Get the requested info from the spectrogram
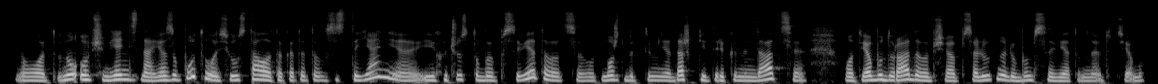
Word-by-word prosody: Ну 180 -2 -2
вот. 175 -2 +1
Ну, 220 +6 +5
в - - +4
общем, 210 -3 +2
я 215 +3 +6
не 225 - +3
знаю. 185 -4 0
Я 195 +1 +3
запуталась 220 - +1
и - - +2
устала 205 -1 +3
так 185 0 -5
от 185 - -4
этого 190 0 -3
состояния 205 - 0
и 190 0 0
хочу 210 +3 -4
с 220 - -15
тобой 190 -3 -1
посоветоваться. 195 - -1
Вот, 175 +1 -6
может 200 +2 -1
быть, 180 -2 -4
ты 190 - -5
мне 180 -2 -1
дашь 210 +5 +1
какие-то 195 -1 -3
рекомендации. 185 +5 -1 0.4
Вот 175 -2 -2
я 190 +2 +5
буду 200 -2 +3
рада 210 +1 +4
вообще 175 -1 -1
абсолютно 190 +7 -1
любым 185 0 +1
советам 165 -4 -3
на 165 - -3
эту - - -8
тему. 170 - -5
190 Hz, 205 wpm, -23 LUFS, 180-215 Hz, 0.4 s, я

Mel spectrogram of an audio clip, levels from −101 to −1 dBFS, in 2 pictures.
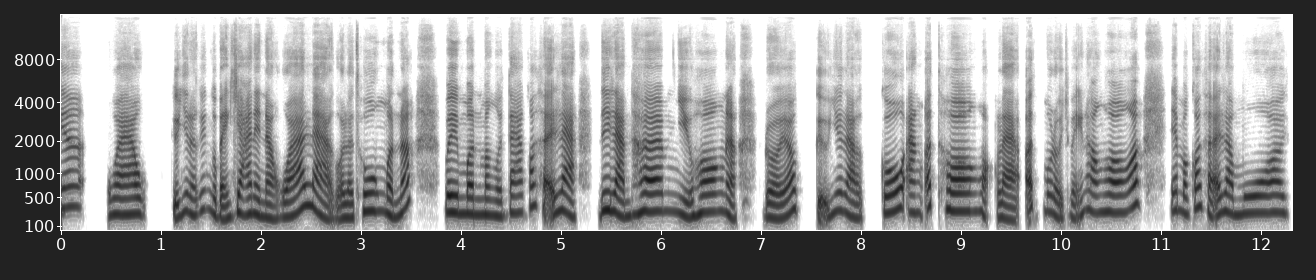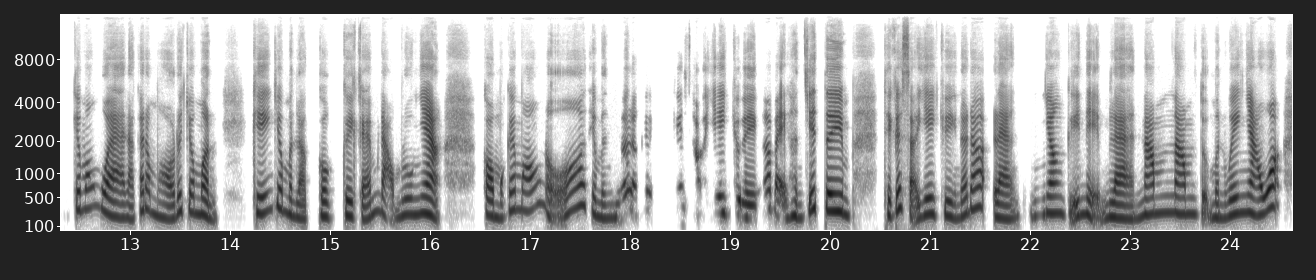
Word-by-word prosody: á, 355 +1 -1 0.2
wow, 245 +1 +2 0.3
kiểu 195 - 0
như 275 - -3
là, 235 - -1
cái 300 +4 -7
người 245 -6 -2
bạn 180 +2 +1
trai 250 +2 +1
này 245 -2 +1
nè 200 -2 +1
quá 215 - +2
là, 305 -9 +2
gọi 195 - -1
là, 200 - +2
thương 285 +4 0
mình 235 -3 +2
á. 285 - +3 0.3
Vì 270 0 +5
mình 250 -1 +3
mà 240 0 +1
người 220 -2 -2
ta 265 +4 -2
có 355 +6 -2
thể - - +1
là 280 -5 +2 0.2
đi 300 +2 +3
làm 225 -6 +3
thêm 285 +3 +4
nhiều 225 -6 -1
hơn 275 +4 +3
nè, 245 -6 +1 0.3
rồi 195 -1 +1
á, 270 +6 +3 0.2
kiểu - - -1
như 280 +7 -3
là, 215 -6 0 0.2
cố 270 +4 +4
ăn 275 -6 +1
ít - - 0
hơn 285 -2 +4
hoặc 290 - -5
là 180 -4 +1
ít - - +1
mua 280 -1 -4
đồ 220 - 0
cho - - -8
bản 230 - -4
thân 275 -2 -2
hơn 270 0 +3
á, 355 +4 +5 0.3
để 295 - -2
mà 260 -4 -2
có 335 +7 0
thể 315 - 0
là 270 -1 +1
mua 260 +2 +1 0.3
cái 310 - -1
món 325 +1 -4
quà 225 -7 +3
là 185 -2 -4
cái 295 - -3
đồng 305 -5 -3
hồ 185 -3 -1
đó 275 - -1
cho 280 -1 -3
mình, 235 -6 +2 0.4
khiến 260 +3 0
cho 330 - 0
mình 240 -7 -3
là 200 - -1
cực 215 -3 +1
kỳ 225 - +3
cảm 195 +5 -3
động 260 -6 -4
luôn 240 +1 -1
nha. 250 -1 +5 0.4
Còn 225 -3 +2
một 200 - -5
cái 300 - -2
món 310 +4 -2
nữa 310 +8 -1
thì 250 - -2
mình 195 -3 -3
nhớ 200 - -5
là 365 - -2
cái 300 - -12 0.2
cái 355 - -13
sợi - - -10
dây - - -2
chuyền 200 -4 0
đó 315 - -1
bạn, - - 0
hình 215 -2 -1
trái 310 +11 +1
tim. 285 -5 +5 0.3
Thì 230 - -2
cái 310 - +3
sợi 200 - -2
dây 245 +1 +2
chuyền 215 -4 -2
đó 225 - 0
đó 335 +2 +2
là 195 -3 +1 0.2
nhân 255 +4 -1
kỷ 210 -3 -2
niệm 230 -4 -3
là 195 -3 +3
5 250 +6 -1
năm 250 -1 +1
tụi - - -5
mình 200 -1 -3
quen 245 +4 +1
nhau 260 -2 +3
á. 350 0 +7
255 Hz, 280 wpm, -21 LUFS, 220-285 Hz, 0.4 s, á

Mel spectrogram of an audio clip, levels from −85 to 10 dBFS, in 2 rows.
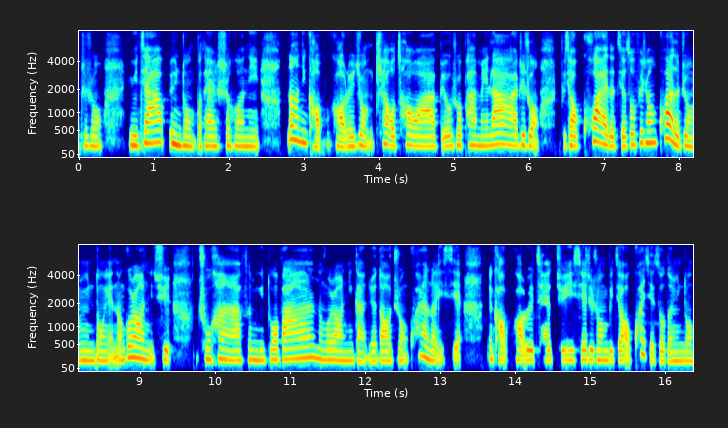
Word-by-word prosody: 这 190 - -6
种 185 +1 -3 0.3
瑜 195 -1 +2
伽 240 +5 +3
运 220 -4 +4
动 185 -3 0
不 - - -4
太 180 -1 -1
适 185 +2 -4
合 180 -1 -2
你。 180 0 -2 0.4
那 300 -3 +4
你 245 - +2
考 - - +1
不 210 0 -12
考 170 -6 +1
虑 175 +1 0
这 200 - -2
种 215 +5 -3
跳 215 -6 +1
操 195 +1 -2
啊， 180 -1 +3
比 175 - -6
如 185 - 0
说 195 0 -1
帕 200 +1 -2
梅 185 -1 -1
拉 205 +2 +3 0.2
啊 190 -1 +2
这 195 0 +1
种， 185 -2 0 0.3
比 - - -9
较 190 -1 +4
快 235 +5 +5
的、 180 -2 +1
节 175 0 -2
奏 210 +4 -1
非 245 - -2
常 245 0 +2
快 330 +3 +8
的 195 - +4
这 180 - -10
种 180 0 -1
运 175 -1 -1
动， 175 -1 -1
也 200 - -4
能 - - -1
够 230 - +2
让 215 -5 +3
你 - - -5
去 185 -2 -2 0.3
出 200 -1 -3
汗 200 0 -1
啊、 180 0 0
分 190 +2 -6
泌 180 -1 -2
多 190 +1 -1
巴 200 0 +2
胺， 220 +3 +1
能 200 -2 -1
够 185 - -1
让 180 -2 0
你 175 - -4
感 170 -2 -4
觉 170 - -6
到 175 0 +1
这 170 - -11
种 - - -4
快 255 -4 -2
乐 175 -3 0
一 - - -6
些， - - -6 0.3
你 205 - -5
考 - - +1
不 - - -12
考 185 - +1
虑 185 - +3
采 180 0 -5
取 185 - -6
一 185 - -2
些 185 0 -2
这 190 - 0
种 185 -1 -2
比 175 - -2
较 180 0 +1
快 300 -1 -3
节 160 - -5
奏 175 0 -4
的 165 0 -3
运 170 0 -3
动 170 0 -3
185 Hz, 335 characters per minute, -20 LUFS, 180-205 Hz, 0.4 s, 快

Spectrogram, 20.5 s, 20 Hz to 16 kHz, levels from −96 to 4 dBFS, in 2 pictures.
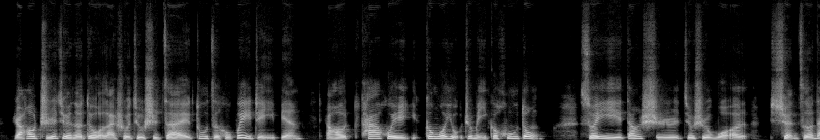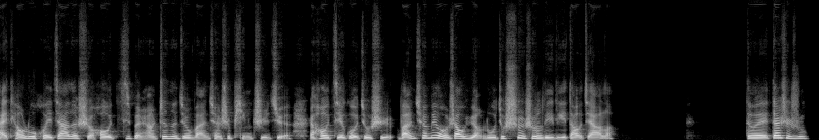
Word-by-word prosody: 然 175 0 +3
后 230 +3 +3
直 210 -1 0
觉 220 -5 +3
呢， 165 -2 +1
对 195 +4 +2
我 175 - +2
来 140 0 -1
说 160 - -1
就 165 0 -1
是 180 -1 -3
在 170 -2 +1
肚 215 +4 -4
子 165 -4 0
和 170 +1 -4
胃 280 -5 +2
这 - - -4
一 300 -4 -5
边， 240 -7 -3 0.3
然 165 - -3
后 175 -1 +1 0.2
它 225 0 0
会 220 +5 +1
跟 225 -1 +3
我 205 -1 +4
有 215 - -1
这 210 - -1
么 175 - -3
一 155 - -7
个 200 - -1
互 230 0 -2
动， 210 -4 +2 0.5
所 195 0 +2
以 185 -5 +2
当 200 +5 -1
时 165 -6 -2
就 180 - -1
是 185 -2 0
我 165 -3 -2 0.3
选 - - -1
择 170 0 0
哪 195 -1 +1
条 165 - -1
路 210 +3 +3
回 180 -4 +2
家 200 +4 +1
的 205 -1 +1
时 200 - -1
候， 165 -1 +1
基 170 +6 -11
本 - - -1
上 160 +1 -5
真 220 +5 +2
的 215 -2 0
就 190 -1 +1
完 150 -3 -3
全 165 -1 -5
是 175 - -4
凭 160 -5 -9
直 155 -3 -5
觉， 180 +2 -4 0.2
然 170 0 -3
后 200 -2 +4
结 175 -2 0
果 170 - +3
就 180 +3 0
是 170 -2 -2
完 185 +3 +2
全 270 +3 -1
没 285 - -1
有 260 -10 +4
绕 220 +2 +3
远 185 -4 +1
路， 180 -2 -1
就 210 - 0
顺 270 +5 0
顺 230 -6 +2
利 180 -2 +2
利 160 0 -3
到 - - 0
家 - - -1
了。 - - -7 1.6
对， 185 -3 +4
但 280 +6 +6
是 275 - -1
如 215 -1 -4
190 Hz, 250 characters per minute, -20 LUFS, 170-215 Hz, 1.6 s, 但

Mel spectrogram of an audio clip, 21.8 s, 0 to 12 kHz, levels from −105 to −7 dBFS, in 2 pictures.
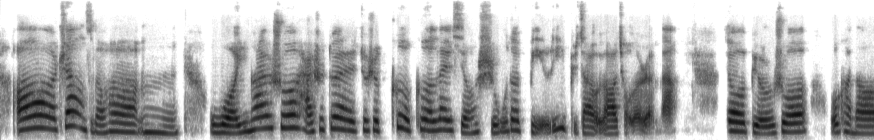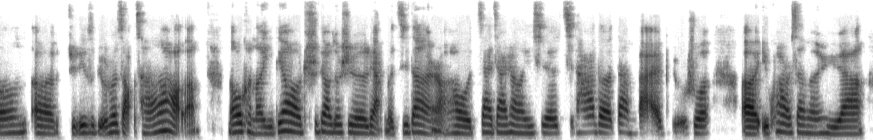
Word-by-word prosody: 哦， 285 +2 +5
这 345 - +2
样 340 -5 +3
子 240 - -10
的 185 -2 -2
话， 210 -1 +1
嗯， 190 -3 -4 0.4
我 185 -2 +4
应 210 +4 0
该 280 +4 +2
说 310 0 +2
还 215 -8 0
是 260 +4 -3
对 265 -4 +2
就 240 +2 -4
是 240 -1 +1
各 290 -6 +1
个 250 0 0
类 245 +1 +1
型 185 -4 -2
食 195 - -3
物 190 - -2
的 245 0 0
比 355 +8 -3
例 300 -5 -1
比 - - -10
较 170 -1 0
有 - - +2
要 160 0 +4
求 - - -5
的 - - 0
人 - - 0
吧。 - - -2 0.6
就 225 -2 +5
比 195 - -1
如 170 0 +2
说 210 +1 +3 0.3
我 - - +1
可 210 -1 -3
能， 175 +2 0
呃， 170 -3 0 0.2
举 - - -5
例 185 - +1
子， 180 0 -6
比 - - -3
如 - - +1
说 200 +3 +2
早 - - +1
餐 175 - -6 0.3
好 - - +4
了。 - - -1 0.4
那 195 - 0
我 210 - +5
可 210 - -3
能 165 -2 -3
一 165 0 -5
定 215 - 0
要 215 -4 +4
吃 195 - -8
掉 200 -2 +1
就 190 0 -2
是 185 -2 0
2 175 - 0
个 - - -5
鸡 190 - -6
蛋， 190 -4 0
然 - - -2
后 175 -2 0
再 195 -2 -2
加 190 0 -1
上 180 -3 -3
一 170 - -6
些 180 0 -2
其 - - -11
他 185 +1 -4
的 185 -3 +2
蛋 195 -3 -3
白， - - +1
比 390 - -14
如 435 +2 -6
说， 170 -1 -1 0.4
呃， 160 -1 +7
1 345 - +1
块 220 -11 -3
儿 195 -2 +1
三 185 -1 -3
文 175 0 -6
鱼 160 -2 -3
啊， 160 0 0
195 Hz, 240 characters per minute, -23 LUFS, 180-240 Hz, 0.6 s, 呃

